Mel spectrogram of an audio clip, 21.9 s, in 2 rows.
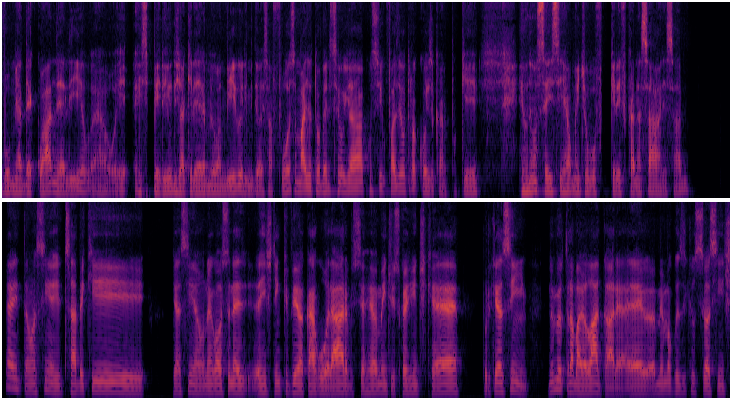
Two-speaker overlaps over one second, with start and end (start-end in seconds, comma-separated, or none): none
